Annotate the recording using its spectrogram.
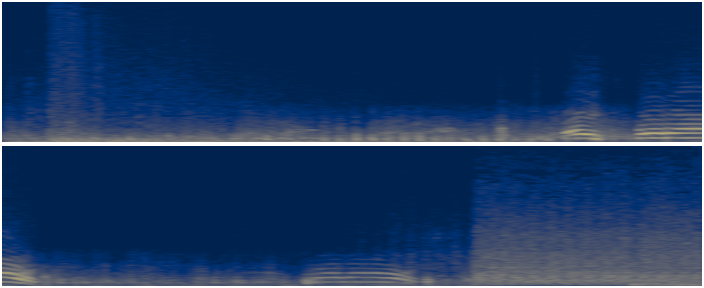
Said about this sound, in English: Mortars are falling into water. There's a machine gun over there.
